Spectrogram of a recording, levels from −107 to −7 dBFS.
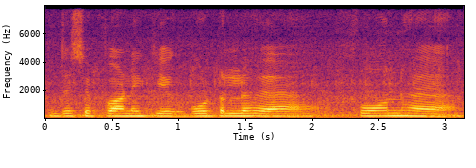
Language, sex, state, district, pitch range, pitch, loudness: Hindi, female, Haryana, Jhajjar, 170-185 Hz, 180 Hz, -16 LUFS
